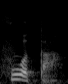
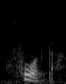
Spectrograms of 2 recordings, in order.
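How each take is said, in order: The two takes are said the same way.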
